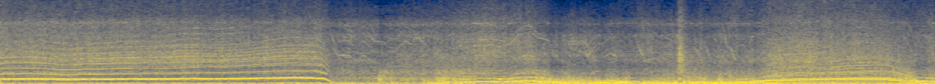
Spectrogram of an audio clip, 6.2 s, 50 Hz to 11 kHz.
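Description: iFlight Nazgul 5 FPV quadcopter's brushless motors and propellers whining at a steady high pitch, then dropping away sharply about two seconds in as the throttle comes off; after that the pitch swoops up and down with the throttle.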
